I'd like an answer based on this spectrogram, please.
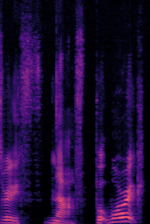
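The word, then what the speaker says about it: Warrick: sounds really na but Warick kind of rhymes with Garrick I was supposed to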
